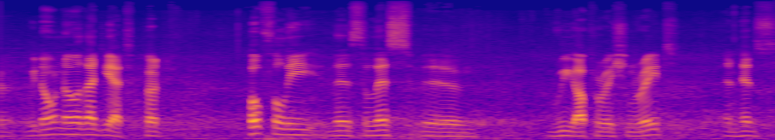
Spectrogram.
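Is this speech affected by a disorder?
No.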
